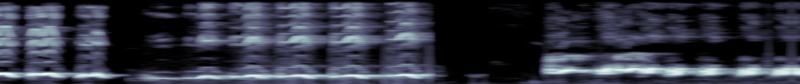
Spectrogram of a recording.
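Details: Asian koel calls, a recording used at night as lure audio: a run of wavy whistled notes near one pitch, a short pause, then a quicker series of higher, slightly rising bubbly notes.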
